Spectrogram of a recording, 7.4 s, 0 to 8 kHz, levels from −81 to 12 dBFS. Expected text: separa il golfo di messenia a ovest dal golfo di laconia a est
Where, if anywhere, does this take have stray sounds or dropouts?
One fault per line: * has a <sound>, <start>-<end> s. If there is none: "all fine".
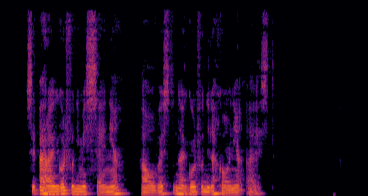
all fine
